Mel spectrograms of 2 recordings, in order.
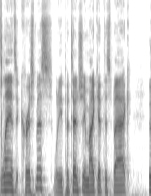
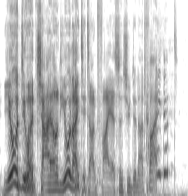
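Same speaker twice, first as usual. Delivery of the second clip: bad put-on German accent with swooping pitch; 4 dB louder than usual. Joking about the Christmas pickle game, in a bad German accent. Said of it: "I was doing a bad German accent".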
